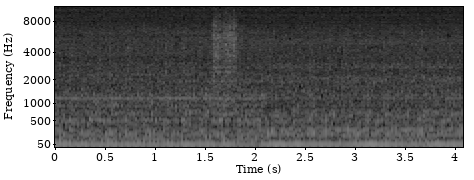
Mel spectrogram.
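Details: 1998 Jaguar XJ8 (X308) V8 after a cold start, upper secondary timing chain tensioners replaced earlier: steady idle with a short static-like crackle every couple of seconds, new in recent weeks; owner fears the timing chain, unconfirmed.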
